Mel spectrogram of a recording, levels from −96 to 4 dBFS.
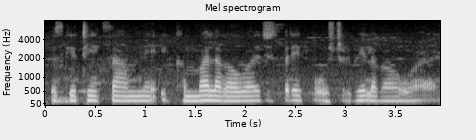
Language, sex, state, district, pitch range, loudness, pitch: Hindi, female, Uttar Pradesh, Lalitpur, 160-170 Hz, -17 LUFS, 165 Hz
